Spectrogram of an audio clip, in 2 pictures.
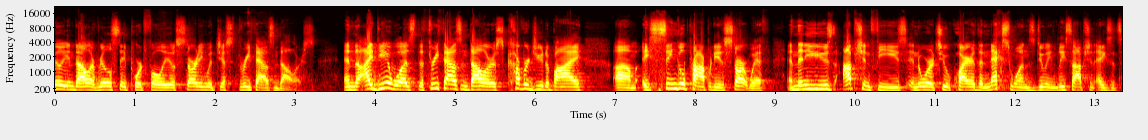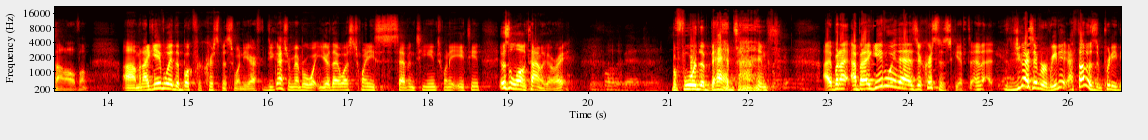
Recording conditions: live audience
